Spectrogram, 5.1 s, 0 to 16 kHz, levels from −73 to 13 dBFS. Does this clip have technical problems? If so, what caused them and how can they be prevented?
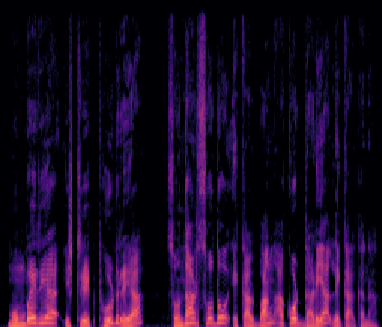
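No, nothing in this speech clip stands out as a technical problem, so there's nothing here that needs preventing.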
